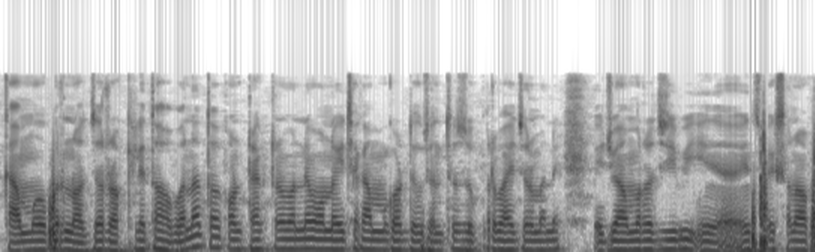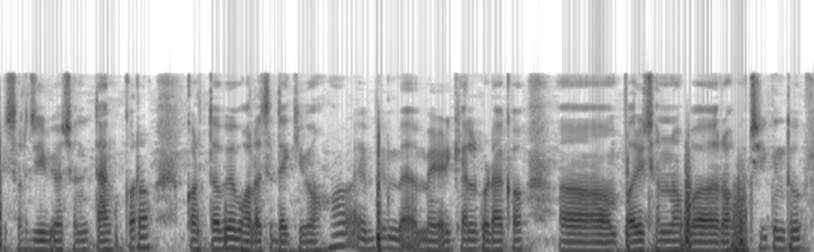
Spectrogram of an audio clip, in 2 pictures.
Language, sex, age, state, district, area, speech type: Odia, female, 18-30, Odisha, Kendujhar, urban, spontaneous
